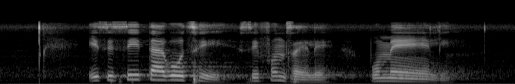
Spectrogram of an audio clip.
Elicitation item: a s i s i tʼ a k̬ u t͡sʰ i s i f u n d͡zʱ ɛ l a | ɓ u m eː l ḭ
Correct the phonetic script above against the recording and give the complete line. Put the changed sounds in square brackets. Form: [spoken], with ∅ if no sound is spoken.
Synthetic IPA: [i] s i s i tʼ a k̬ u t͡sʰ i s i f u n d͡zʱ ɛ l [ɛ] | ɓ u m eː l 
